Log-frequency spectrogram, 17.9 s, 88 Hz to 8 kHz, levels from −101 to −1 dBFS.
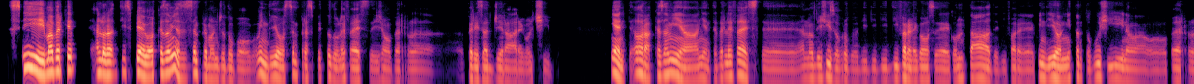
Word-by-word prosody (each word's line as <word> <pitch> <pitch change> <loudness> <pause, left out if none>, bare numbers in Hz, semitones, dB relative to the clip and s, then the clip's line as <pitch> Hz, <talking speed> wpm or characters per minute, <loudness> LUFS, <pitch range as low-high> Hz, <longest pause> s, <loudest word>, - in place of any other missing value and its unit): sì, 210 - +8
ma 165 +3 +9
perché 185 +2 +4 0.3
allora, 155 -3 +6
ti 150 +3 -15
spiego, 165 -5 +6
a 135 - +4
casa 160 +4 +4
mia 210 - +6
si 115 - -7
è - - -11
sempre 135 +2 -2
mangiato 115 -2 -7
poco, 100 -1 -12
quindi 140 -5 -2
io 130 -2 +3
ho - - -2
sempre 140 +6 -9
aspettato 115 0 -9
le 110 +2 -7
feste, 105 -1 -5
diciamo, 100 0 -12
per 95 -2 -16 0.4
per 120 - -4
esagerare 105 -2 -7
col 95 +1 -17
cibo. 95 -5 -9 0.8
Niente, 105 - +3
ora 160 -3 +2
a - - -7
casa 140 +5 -4
mia 115 -9 0
niente, 115 -2 -9
per 125 +2 -9
le 135 0 -3
feste 100 -8 -5
hanno 120 +2 -9
deciso 120 -2 -5
proprio 105 -2 -12
di 100 +1 -17
di 105 +2 -18
di 110 +1 -14
di 115 +2 -8
fare 115 -1 0
le 105 -1 -6
cose 105 -2 -7
contate, 115 -2 -5
di 100 +1 -23
fare 100 -3 -11
quindi 125 +1 -4
io 125 -1 +4
ogni 115 +1 -2
tanto 115 -5 -10
cucino 100 -7 -8
per 110 -1 -8
115 Hz, 185 wpm, -24 LUFS, 100-130 Hz, 0.8 s, ma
